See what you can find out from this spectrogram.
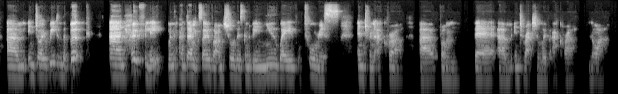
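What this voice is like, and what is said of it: South London accent. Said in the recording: “My voice is not how you would hear it now, which is very much as typical South London accent.”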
